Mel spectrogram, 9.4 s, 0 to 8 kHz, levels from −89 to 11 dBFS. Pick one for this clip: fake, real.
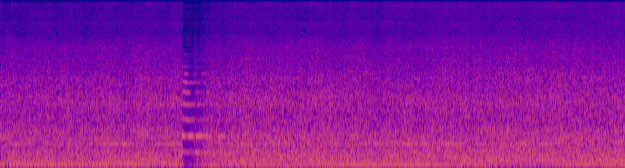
fake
